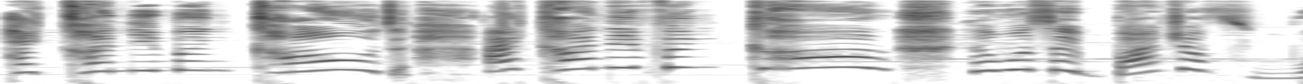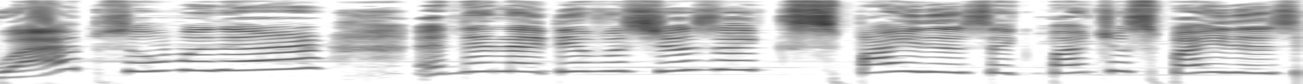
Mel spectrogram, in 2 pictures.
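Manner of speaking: freaking out. Real, not acted. Telling viewers about the spiders at her door, yelling in disbelief. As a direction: shout it like you can't believe it.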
